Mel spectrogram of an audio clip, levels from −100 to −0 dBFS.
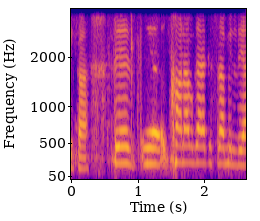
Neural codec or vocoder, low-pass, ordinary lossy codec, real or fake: none; 3.6 kHz; none; real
